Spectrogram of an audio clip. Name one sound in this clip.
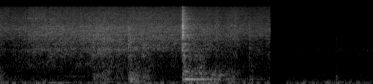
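Food sizzles and hisses loudly in a hot pan.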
